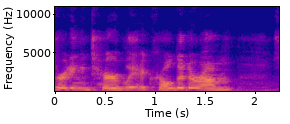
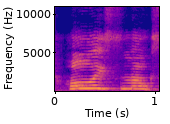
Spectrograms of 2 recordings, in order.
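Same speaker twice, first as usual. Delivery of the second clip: high-pitched yell of alarm; 9 semitones higher, slower than usual. Acted. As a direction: yelp it as the startled man. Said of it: "the man was yelling".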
